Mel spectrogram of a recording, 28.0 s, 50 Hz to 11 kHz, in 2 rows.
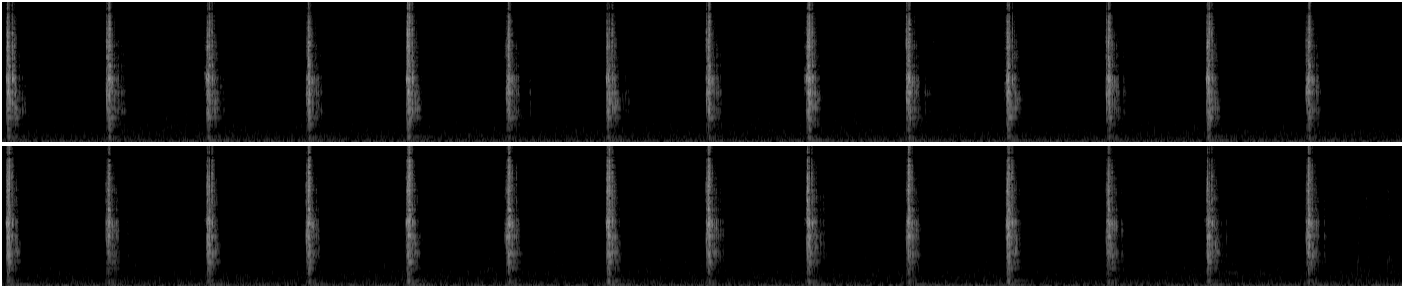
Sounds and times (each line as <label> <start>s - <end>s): plastic desk clock ticking away 0.0s - 0.3s
plastic desk clock ticking away 1.0s - 1.3s
plastic desk clock ticking away 2.0s - 2.3s
plastic desk clock ticking away 3.0s - 3.2s
plastic desk clock ticking away 4.0s - 4.2s
plastic desk clock ticking away 5.0s - 5.3s
plastic desk clock ticking away 6.0s - 6.3s
plastic desk clock ticking away 7.0s - 7.2s
plastic desk clock ticking away 8.0s - 8.2s
plastic desk clock ticking away 9.0s - 9.3s
plastic desk clock ticking away 10.0s - 10.2s
plastic desk clock ticking away 11.0s - 11.3s
plastic desk clock ticking away 12.0s - 12.2s
plastic desk clock ticking away 13.0s - 13.2s
plastic desk clock ticking away 14.0s - 14.2s
plastic desk clock ticking away 15.0s - 15.3s
plastic desk clock ticking away 16.0s - 16.3s
plastic desk clock ticking away 17.0s - 17.2s
plastic desk clock ticking away 18.0s - 18.3s
plastic desk clock ticking away 19.0s - 19.2s
plastic desk clock ticking away 20.0s - 20.2s
plastic desk clock ticking away 21.0s - 21.3s
plastic desk clock ticking away 22.0s - 22.3s
plastic desk clock ticking away 23.0s - 23.3s
plastic desk clock ticking away 24.0s - 24.2s
plastic desk clock ticking away 25.0s - 25.3s
plastic desk clock ticking away 26.0s - 26.3s
plastic desk clock ticking away 27.0s - 27.3s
